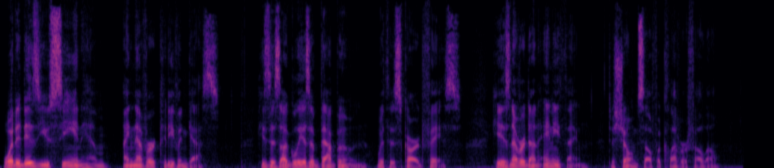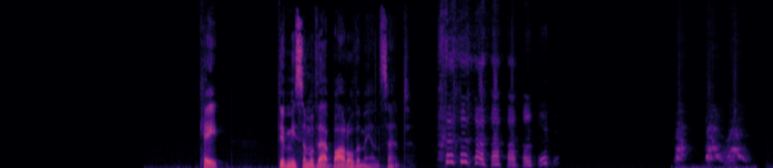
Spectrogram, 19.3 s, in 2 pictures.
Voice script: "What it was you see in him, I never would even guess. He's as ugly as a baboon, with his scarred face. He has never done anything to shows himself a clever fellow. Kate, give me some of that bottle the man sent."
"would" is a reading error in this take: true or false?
true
